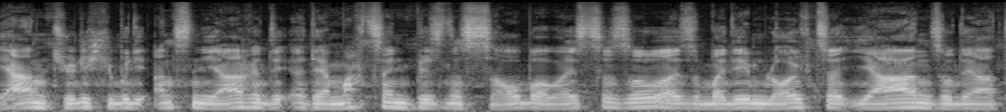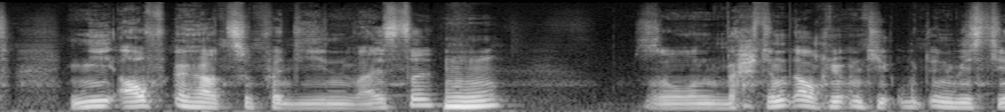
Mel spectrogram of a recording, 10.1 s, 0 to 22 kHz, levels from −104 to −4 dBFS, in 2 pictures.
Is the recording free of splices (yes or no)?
yes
